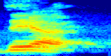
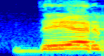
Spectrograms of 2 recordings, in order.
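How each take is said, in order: First: "देयर" slowly as "deh-a", no final R; R dropped. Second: "देयर" with the final R pronounced; R sounded. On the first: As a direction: end "देयर" on a schwa. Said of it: "ए, एया". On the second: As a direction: finish "देयर" on a clear R. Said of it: "देयर भी बोलते हैं". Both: Shown as a demonstration.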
